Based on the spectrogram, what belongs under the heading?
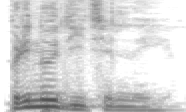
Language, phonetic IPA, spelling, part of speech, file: Russian, [prʲɪnʊˈdʲitʲɪlʲnɨj], принудительный, adjective, Ru-принудительный.ogg
- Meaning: 1. forced, coercive 2. forced (by mechanical means)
